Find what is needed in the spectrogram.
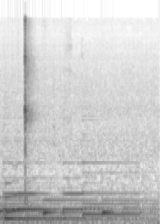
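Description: Acoustic guitar background music with plucked, strummed notes. About half a second in there is a single sharp snap: small flush cutters snipping through sterling silver wire.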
